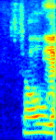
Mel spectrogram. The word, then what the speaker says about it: solder: Solder. Yeah. You pronounce because the L. it's spelled SOLD, sold, Yeah. ER, soldering. Right. Yeah. I say L is silent.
